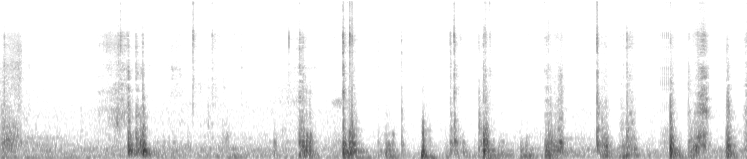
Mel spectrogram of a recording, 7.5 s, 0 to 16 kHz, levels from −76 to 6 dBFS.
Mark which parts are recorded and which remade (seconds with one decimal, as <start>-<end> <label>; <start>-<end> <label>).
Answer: 0.0-3.5 recorded; 3.5-4.5 remade; 4.5-7.5 recorded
